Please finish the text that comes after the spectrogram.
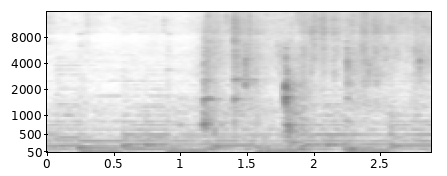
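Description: Green onions hit a hot pan for Pakistani-style chicken chow mein, giving a steady, close sizzle of frying with a few louder crackles and stirring scrapes partway through.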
